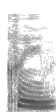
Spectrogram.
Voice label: "Cream", English

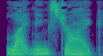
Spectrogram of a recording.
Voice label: "Lightning Strike", English; thunder-and-lightning-in-english

